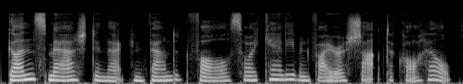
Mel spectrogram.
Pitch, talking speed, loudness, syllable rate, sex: 190 Hz, 205 wpm, -20 LUFS, 4.6 syllables/s, female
